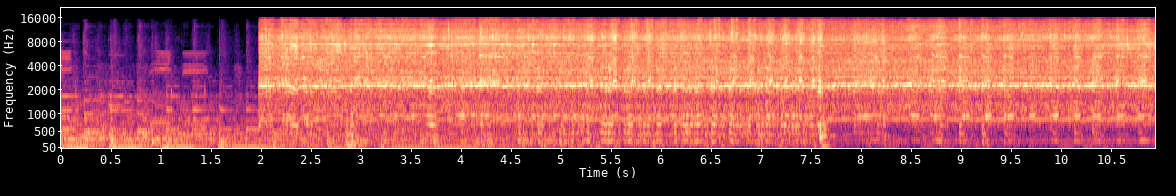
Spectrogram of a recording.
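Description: Delta ShopMaster benchtop bandsaw cutting a walnut spoon blank: a loud, steady rushing saw noise with a thin high whine. It starts abruptly about two seconds in, after a quieter low hum.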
